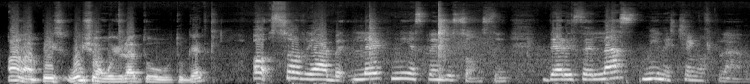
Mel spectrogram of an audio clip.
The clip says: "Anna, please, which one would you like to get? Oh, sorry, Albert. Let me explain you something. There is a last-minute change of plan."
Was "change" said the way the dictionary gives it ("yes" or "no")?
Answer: no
